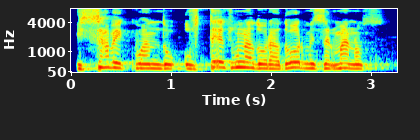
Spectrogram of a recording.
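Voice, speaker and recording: A man preaching an evangelistic sermon and telling a story. He swings from hushed murmurs to shouted exhortation and keeps addressing his congregation as brothers. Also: high-pitched, a little slow, slight background noise. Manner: addresses congregation as "mis hermanos".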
